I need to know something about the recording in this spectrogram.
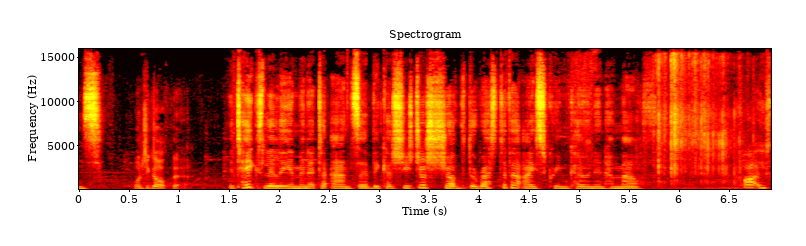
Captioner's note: crunching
